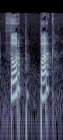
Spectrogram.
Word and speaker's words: Thorpe Park: Es el de, a ver si lo digo bien, Thorpe Park en Gran Bretaña.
